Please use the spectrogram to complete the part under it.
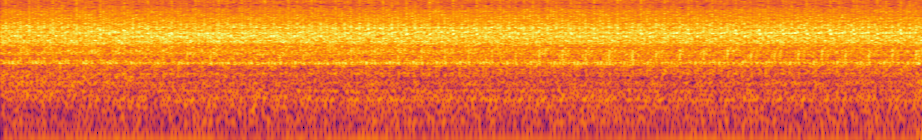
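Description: A pickup truck engine idles steadily, a continuous close hum with a faint mechanical ticking, unchanging throughout and with no voices.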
